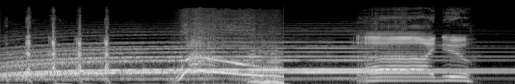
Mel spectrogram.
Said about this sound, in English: I knew it was coming. Anytime, if you just hear me mention …, you got to know then, oh, here comes the siren.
